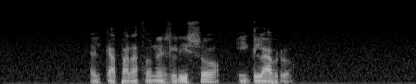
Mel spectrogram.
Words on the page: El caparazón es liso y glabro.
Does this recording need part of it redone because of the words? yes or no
no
